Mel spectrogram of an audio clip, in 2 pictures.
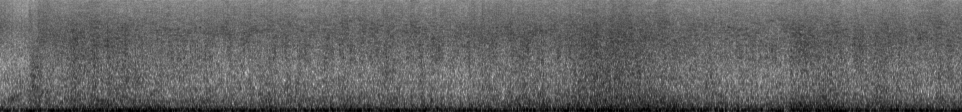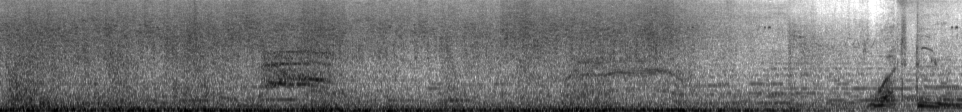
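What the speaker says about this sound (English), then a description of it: "Warning, particle cannon activated." Particle cannon strikes in the Command & Conquer Generals USA campaign: a continuous, loud, roaring rumble of explosions and crashing debris fills the scene, with faint tonal game effects near the end.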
